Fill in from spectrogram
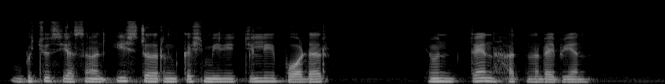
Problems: background sounds at intervals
